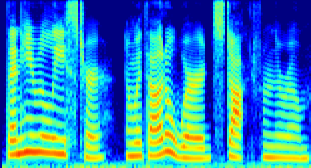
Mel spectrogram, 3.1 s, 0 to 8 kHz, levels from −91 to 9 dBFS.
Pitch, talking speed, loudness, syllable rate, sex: 225 Hz, 230 wpm, -16 LUFS, 5.7 syllables/s, female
